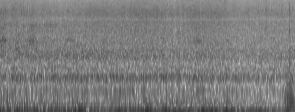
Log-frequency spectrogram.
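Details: Many honey bees buzz at a beekeeper's hives during the honey harvest, with smoke used to calm them. A dense, continuous droning hum fills all three seconds over a steady low rumble.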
